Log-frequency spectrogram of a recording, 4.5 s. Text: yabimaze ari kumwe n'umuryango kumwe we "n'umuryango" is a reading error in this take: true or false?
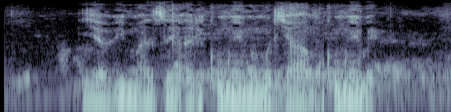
false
